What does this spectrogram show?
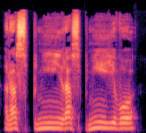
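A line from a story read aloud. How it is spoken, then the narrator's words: Crowd shouting repeatedly, drowning out. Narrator (Russian): Толпа снова и снова заглушая слова Пилата, кричала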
